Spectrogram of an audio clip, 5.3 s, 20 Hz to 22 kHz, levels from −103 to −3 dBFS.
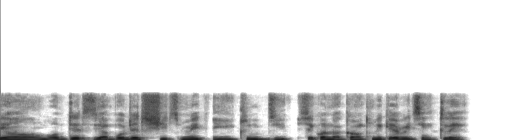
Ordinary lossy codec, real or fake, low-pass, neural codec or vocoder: none; fake; 7.2 kHz; codec, 16 kHz, 2 kbps, FreqCodec, larger model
